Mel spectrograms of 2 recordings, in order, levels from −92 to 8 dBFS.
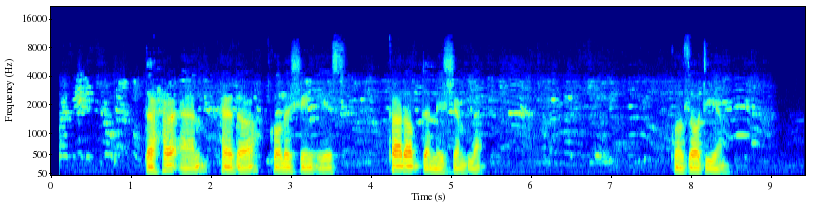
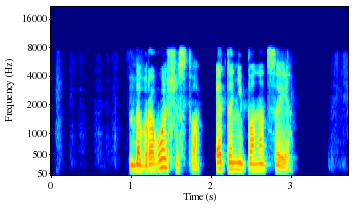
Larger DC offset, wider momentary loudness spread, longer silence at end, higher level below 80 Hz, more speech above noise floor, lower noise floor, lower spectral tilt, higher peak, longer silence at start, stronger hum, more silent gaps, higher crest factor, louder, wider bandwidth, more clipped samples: neither; first, 24 LU vs 9 LU; about the same, 0.6 s vs 0.7 s; about the same, -58 dBFS vs -60 dBFS; second, 37 dB vs 50 dB; second, -63 dBFS vs -69 dBFS; first, -6.5 dB/octave vs -5 dB/octave; about the same, -4 dBFS vs -2 dBFS; second, 0.1 s vs 1 s; neither; second, none vs 1.95-2.05 s; about the same, 24 dB vs 20 dB; second, -26 LUFS vs -19 LUFS; first, 9.8 kHz vs 8.4 kHz; neither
